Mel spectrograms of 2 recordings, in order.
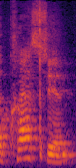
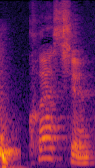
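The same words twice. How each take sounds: First: क्वेश्चन with kh onset; aspirated k. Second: Said in the usual way. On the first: Shown as a demonstration. Teacher modelling aspirated क्वेश्चन. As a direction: puff the k of क्वेश्चन. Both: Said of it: "आपने क्यू को ख का sound देना है".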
